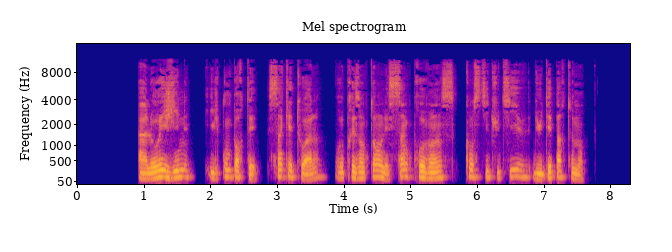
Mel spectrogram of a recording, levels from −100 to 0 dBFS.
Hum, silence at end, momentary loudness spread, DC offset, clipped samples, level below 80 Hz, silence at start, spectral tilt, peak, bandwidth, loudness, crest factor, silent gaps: none; 0.7 s; 10 LU; under 0.1%; under 0.1%; -56 dBFS; 0.9 s; -5.5 dB/octave; -6 dBFS; 11.5 kHz; -25 LUFS; 20 dB; 1.80-1.92 s, 2.81-2.85 s, 3.81-3.87 s, 5.76-5.83 s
